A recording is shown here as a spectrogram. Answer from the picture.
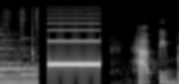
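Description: A single loud electronic beep: one steady high tone lasting under a second that cuts in and out abruptly, right after background music stops.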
